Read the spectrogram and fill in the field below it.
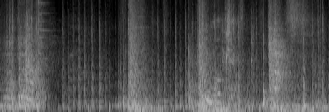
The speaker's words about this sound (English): He tries the broken door. He shoves his whole body against it.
